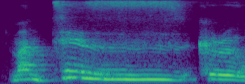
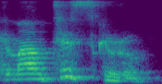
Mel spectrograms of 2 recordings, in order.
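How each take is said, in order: First: The middle consonant is a voiced z sound. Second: The middle consonant is a voiceless s sound. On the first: The speaker calls it right. "with a Z" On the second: The speaker calls it wrong. "It sounds like a sin, an S rather than a Z"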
